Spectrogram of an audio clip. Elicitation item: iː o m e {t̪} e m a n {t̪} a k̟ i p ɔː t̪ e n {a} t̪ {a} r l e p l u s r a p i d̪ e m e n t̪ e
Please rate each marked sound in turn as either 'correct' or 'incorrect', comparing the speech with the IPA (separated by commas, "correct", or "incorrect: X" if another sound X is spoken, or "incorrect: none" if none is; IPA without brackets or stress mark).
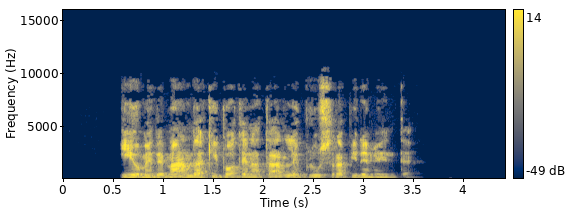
incorrect: d̪, incorrect: d̪, correct, correct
